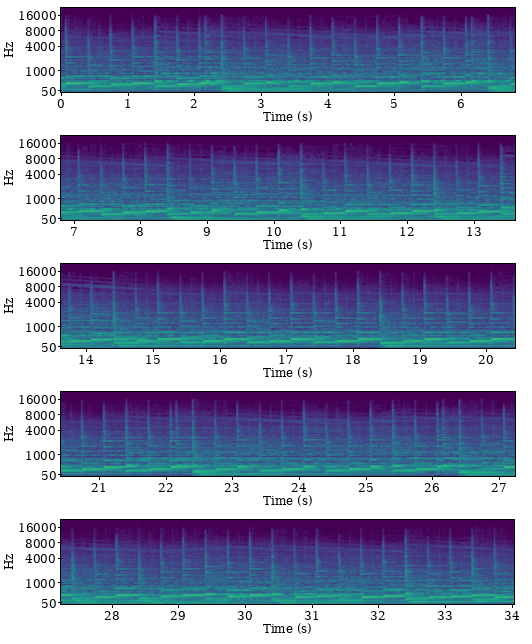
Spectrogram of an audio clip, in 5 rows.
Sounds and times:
Classical music: 0.0 - 34.0.

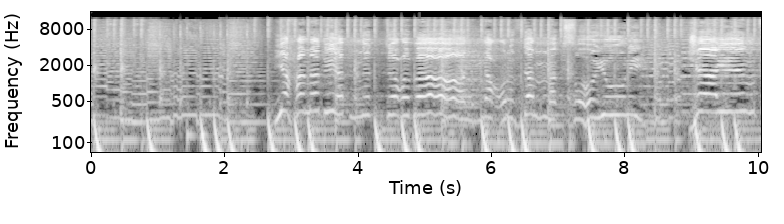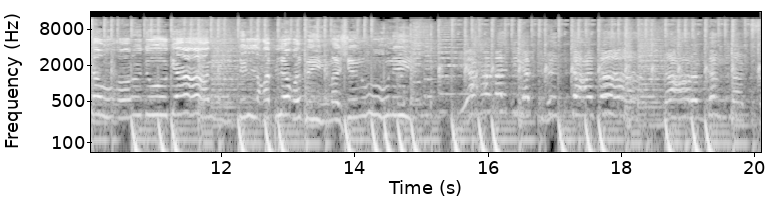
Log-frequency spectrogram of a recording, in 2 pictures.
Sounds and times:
Soundtrack music: 0.0 - 20.1.

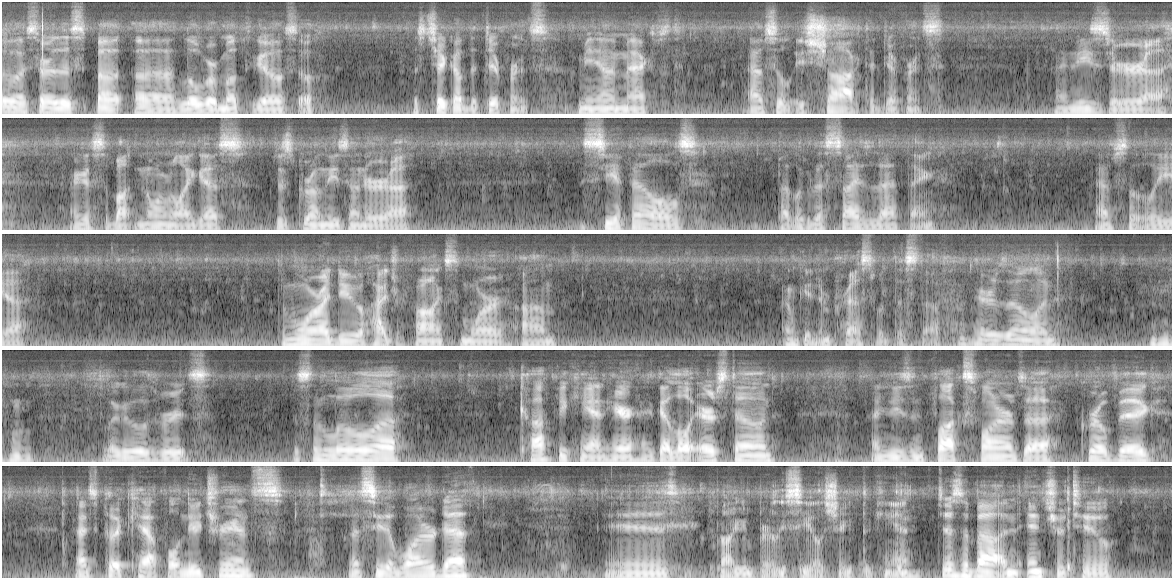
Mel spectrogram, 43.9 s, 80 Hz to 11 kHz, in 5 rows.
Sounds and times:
Speech: 0.0 - 2.4, 3.1 - 7.1, 7.9 - 11.9, 13.1 - 15.9, 17.0 - 17.8, 19.6 - 21.8, 23.4 - 25.5, 26.2 - 29.4, 30.2 - 32.2, 32.8 - 38.7, 39.6 - 43.5.

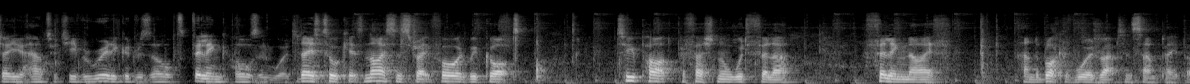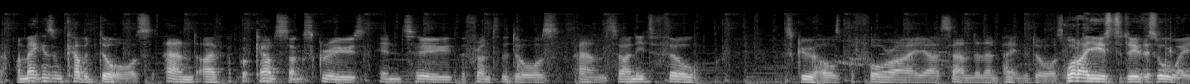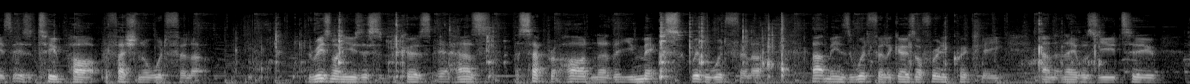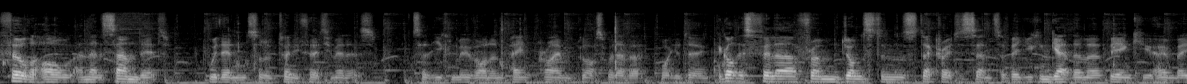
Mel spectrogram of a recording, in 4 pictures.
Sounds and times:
Speech: 0.0 - 5.3, 6.2 - 8.0, 8.6 - 9.6, 10.2 - 19.0, 19.8 - 25.9, 26.9 - 47.5
Music: 0.0 - 47.5.

